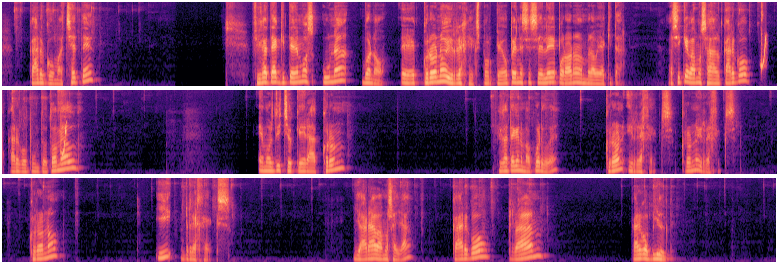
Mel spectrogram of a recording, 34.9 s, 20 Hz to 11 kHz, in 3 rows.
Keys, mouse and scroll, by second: 0.0-2.6 typing, 11.7-13.5 typing, 13.7 Return, 15.0-16.9 typing, 18.3-19.7 typing, 21.0 typing, 22.4-34.8 typing.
